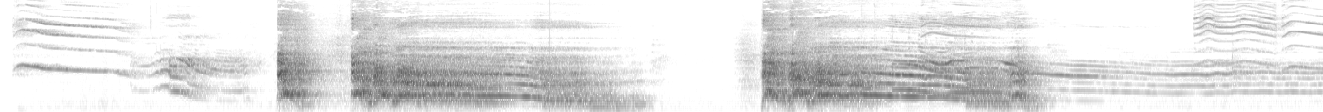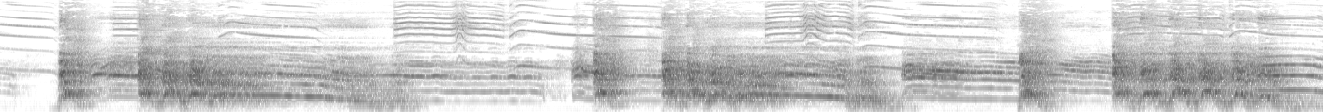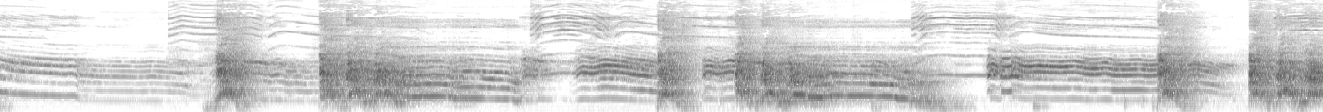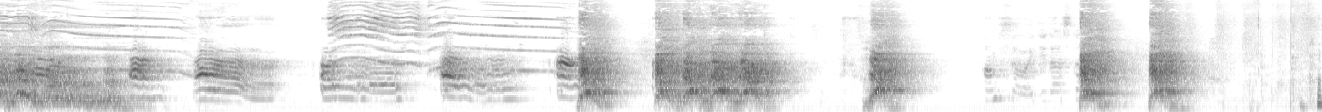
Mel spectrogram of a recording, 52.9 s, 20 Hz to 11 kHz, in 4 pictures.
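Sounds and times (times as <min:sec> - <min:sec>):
dog howling: 0:08.0 - 0:12.1, 0:13.8 - 0:47.6
soft wavering dog tones: 0:08.4 - 0:45.5.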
